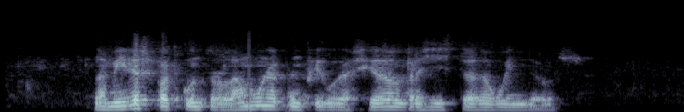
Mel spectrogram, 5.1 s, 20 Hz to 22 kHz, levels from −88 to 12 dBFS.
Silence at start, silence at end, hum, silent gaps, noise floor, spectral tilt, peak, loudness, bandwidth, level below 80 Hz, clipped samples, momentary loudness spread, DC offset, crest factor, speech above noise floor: 0.7 s; 1 s; none; none; -75 dBFS; -10 dB/octave; 0 dBFS; -20 LUFS; 5.4 kHz; -64 dBFS; under 0.1%; 9 LU; under 0.1%; 20 dB; 55 dB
